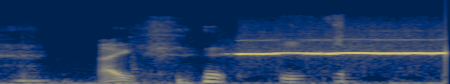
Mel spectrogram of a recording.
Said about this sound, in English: I can't do it, dude. I can't whistle on command.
